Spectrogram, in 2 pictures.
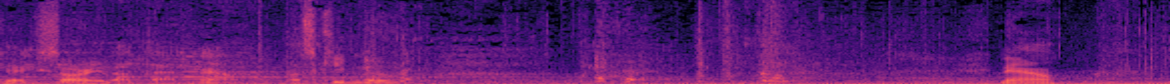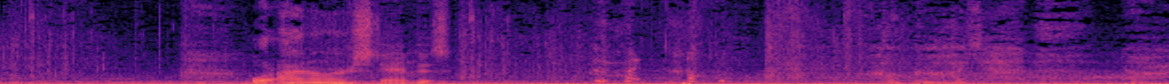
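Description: Footsteps crunch over loose debris.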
